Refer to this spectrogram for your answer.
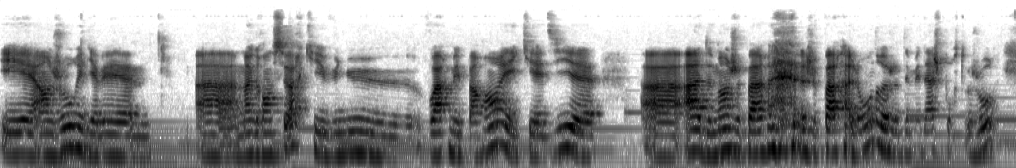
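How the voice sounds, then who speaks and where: Music plays in the background as a woman speaks very slowly in a fairly low pitch with fairly even intonation, and the room echo is audible. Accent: Russian. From Russia, Moscow. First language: Russian (speaking French). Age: 20s. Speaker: vlogger. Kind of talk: casual vlog talk. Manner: halting, many hesitations.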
